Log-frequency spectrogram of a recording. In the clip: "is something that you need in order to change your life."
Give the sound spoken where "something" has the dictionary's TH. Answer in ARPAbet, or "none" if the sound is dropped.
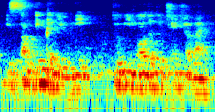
T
